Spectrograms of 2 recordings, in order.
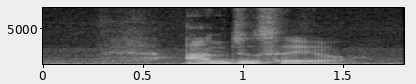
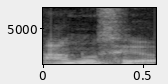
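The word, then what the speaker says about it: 앉으세요: দুইটারই হবে ইলগো বুসেয় আঞ্জুসেয় এই যে আনুসেয় না আনুসেয় এখনও আমার যেই ভাইয়েরা শেখায় তারাই আমার ভুল ধরে যে আনুসেয় শেখায় তারা আসলে এটা আঞ্জুসেয় হবে কারণ পাশে যদি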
